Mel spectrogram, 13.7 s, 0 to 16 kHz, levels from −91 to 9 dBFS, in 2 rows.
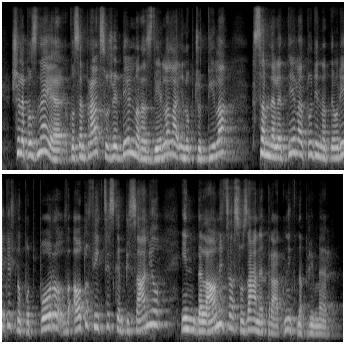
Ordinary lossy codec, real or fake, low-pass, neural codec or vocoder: none; fake; 14.4 kHz; codec, 44.1 kHz, 7.8 kbps, DAC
